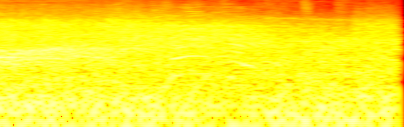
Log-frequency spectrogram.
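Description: Rocks crash and clatter as debris flies.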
